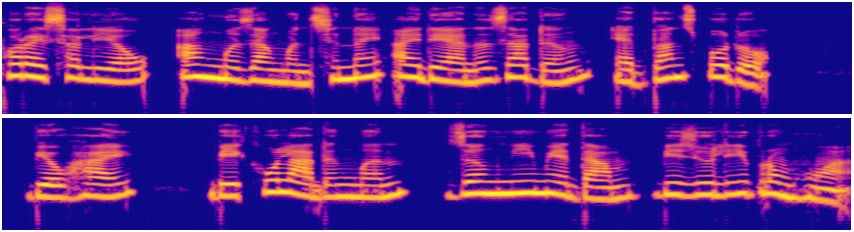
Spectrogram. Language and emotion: Bodo, neutral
